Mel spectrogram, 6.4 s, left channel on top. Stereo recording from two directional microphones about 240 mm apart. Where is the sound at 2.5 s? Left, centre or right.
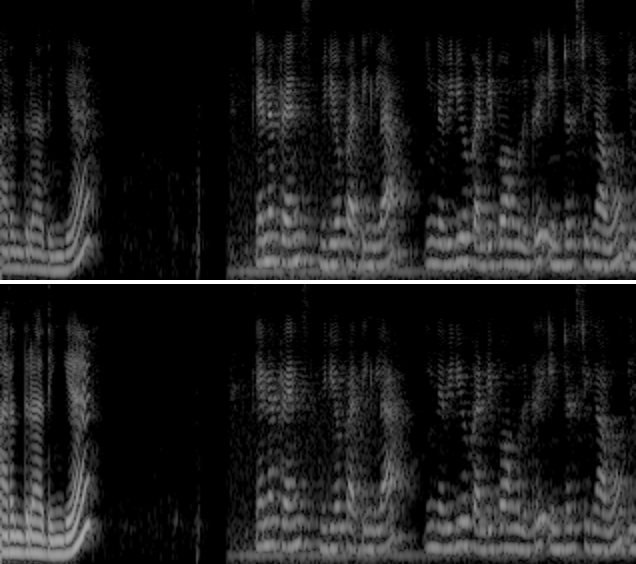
Centre.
